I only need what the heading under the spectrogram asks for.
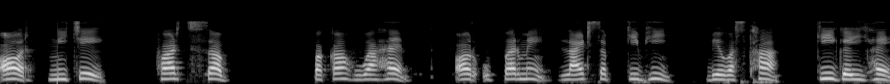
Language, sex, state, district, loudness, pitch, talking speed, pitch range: Hindi, female, Chhattisgarh, Balrampur, -18 LUFS, 240 Hz, 115 wpm, 225-260 Hz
